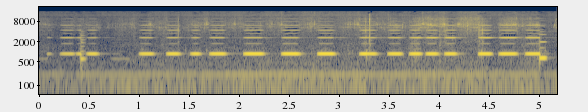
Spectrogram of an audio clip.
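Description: Minelab E-trac or Garrett AT Pro metal detector sounding on an iron target in 4-tone mode, a loud, steady stream of short electronic beeps in an uneven repeating pattern over a faint hum.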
